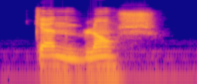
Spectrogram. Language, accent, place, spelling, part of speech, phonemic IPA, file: French, France, Lyon, canne blanche, noun, /kan blɑ̃ʃ/, LL-Q150 (fra)-canne blanche.wav
- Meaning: cane (white stick used by blind people)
